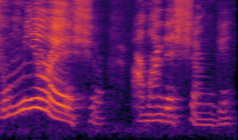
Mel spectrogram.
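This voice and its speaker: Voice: extremely high pitch, very animated, a little slow, full character voice. A performer voicing cheerful, playful magical vegetables with a singsong manner in a children's cartoon. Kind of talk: children's cartoon character voices.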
